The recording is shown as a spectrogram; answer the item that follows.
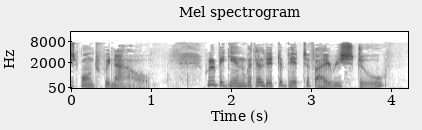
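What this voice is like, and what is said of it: Put-on Irish accent. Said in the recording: “in honor of St. Patrick's Day ... that's the end of my accent.”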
